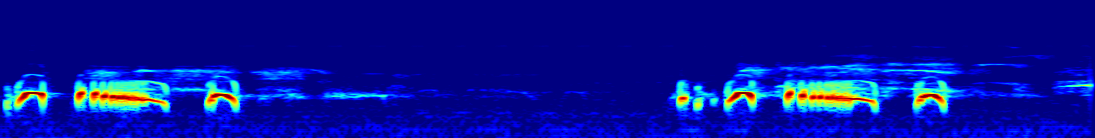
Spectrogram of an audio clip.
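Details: Two phrases of a spotted dove calling in the giọng thổ style, about five seconds apart. Each has an arched coo, a fast stuttering rolled coo falling in pitch, and a final rounded coo, over near silence.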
